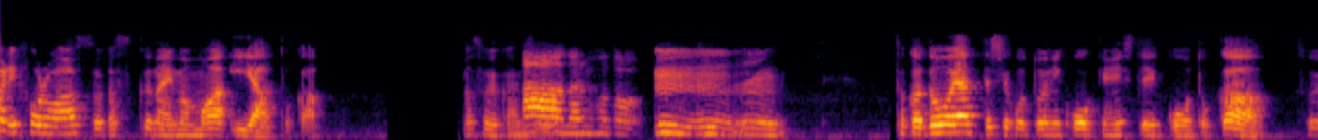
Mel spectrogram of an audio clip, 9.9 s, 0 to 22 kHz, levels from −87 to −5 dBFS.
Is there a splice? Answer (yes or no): no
